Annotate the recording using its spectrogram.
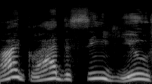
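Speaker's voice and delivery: cackling voice of a small creature. A narrator reads a small furry creature greeting a newcomer, cackling. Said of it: "she cackled".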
